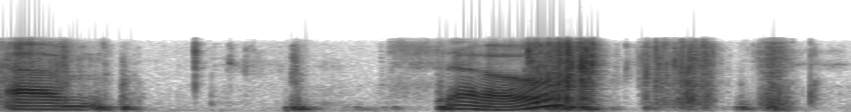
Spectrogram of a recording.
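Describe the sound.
A deck of cards is shuffled in several quick, crisp riffling bursts, interspersed with brief humming or vocal sounds from a voice.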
